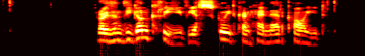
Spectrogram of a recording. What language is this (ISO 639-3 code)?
cym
